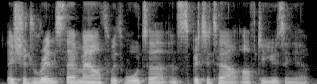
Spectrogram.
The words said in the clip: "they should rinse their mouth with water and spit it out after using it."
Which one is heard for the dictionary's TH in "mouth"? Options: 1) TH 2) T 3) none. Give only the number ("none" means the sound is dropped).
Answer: 1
